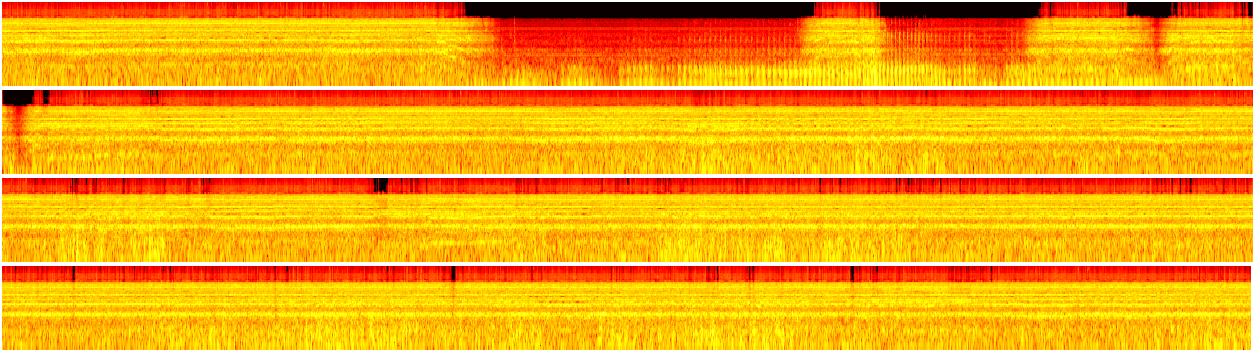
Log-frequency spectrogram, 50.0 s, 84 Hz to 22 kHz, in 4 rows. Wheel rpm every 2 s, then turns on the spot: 220, 230, 60, 10, 70, 110, 150, 220, 230, 220, 220, 230, 230, 220, 220, 230, 240, 230, 230, 230, 230, 230, 230, 220, 220.
none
